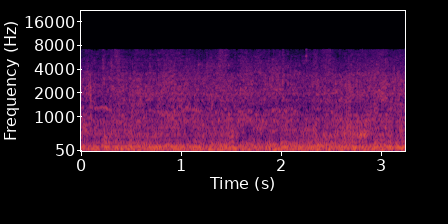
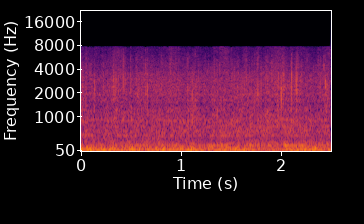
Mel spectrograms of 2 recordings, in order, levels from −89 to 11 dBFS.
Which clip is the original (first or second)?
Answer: second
